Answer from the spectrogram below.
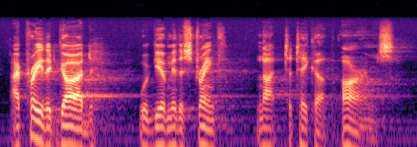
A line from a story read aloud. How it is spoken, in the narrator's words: calmly replied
